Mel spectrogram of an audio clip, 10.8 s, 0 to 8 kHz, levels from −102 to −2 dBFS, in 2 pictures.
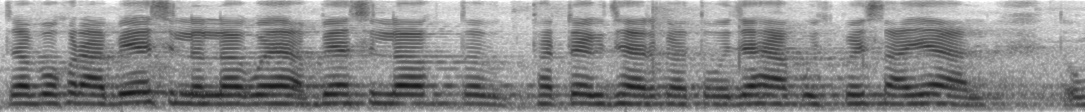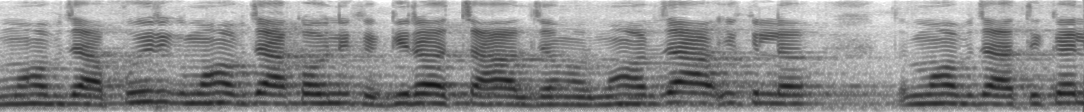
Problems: background sounds at intervals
